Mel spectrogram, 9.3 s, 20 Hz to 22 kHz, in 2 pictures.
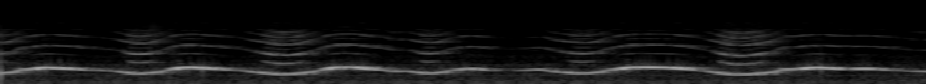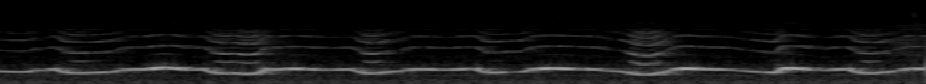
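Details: Upgraded Minelab GPX 5000 at low gain, mono mode, 0.1 test target in a workshop: high wobbling threshold tone swinging about every half second; mains interference still leaking in.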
